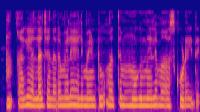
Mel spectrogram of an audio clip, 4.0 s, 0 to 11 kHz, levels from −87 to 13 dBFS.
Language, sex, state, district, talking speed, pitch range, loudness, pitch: Kannada, female, Karnataka, Bidar, 165 wpm, 205-215 Hz, -15 LUFS, 210 Hz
